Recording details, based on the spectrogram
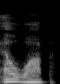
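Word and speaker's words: LWOP: He pronounced the last acronym LWAP, knowing that any cop, just as any criminal in the system, would know it meant life without parole.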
